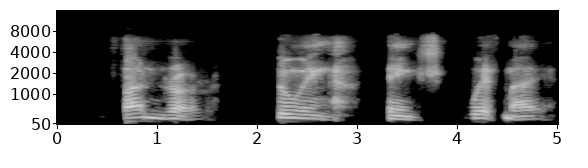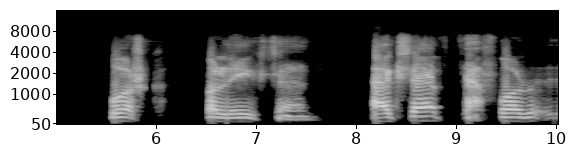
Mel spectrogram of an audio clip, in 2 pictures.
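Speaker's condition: ALS, bulbar onset, later regular ALS; slurred or slowed speech

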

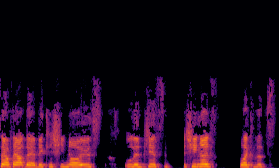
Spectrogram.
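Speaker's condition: Ataxic cerebral palsy; ambulant wheelchair user

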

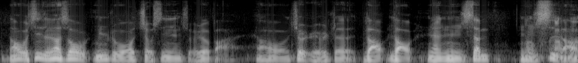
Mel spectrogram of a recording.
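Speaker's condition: Tongue cancer, stage 4 tongue cancer and parotid cancer; daily pronunciation practice after recovery

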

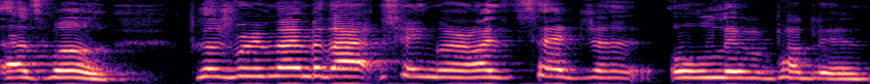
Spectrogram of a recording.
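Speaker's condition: Huntington's disease; past tominersen gene silencing trial

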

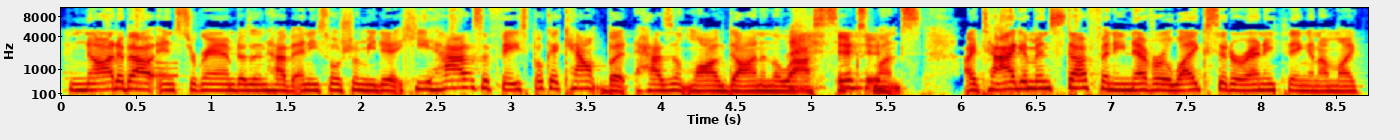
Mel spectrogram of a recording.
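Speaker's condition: No condition

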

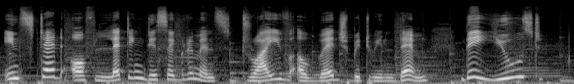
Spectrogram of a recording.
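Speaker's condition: No condition

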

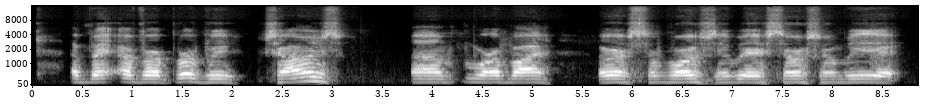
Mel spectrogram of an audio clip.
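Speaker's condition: ALS; stem cell therapy in Korea

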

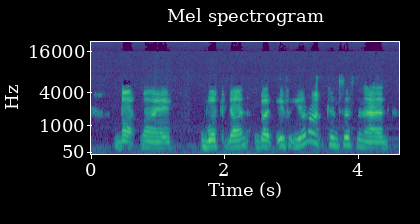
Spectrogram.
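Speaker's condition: Cerebral palsy; from birth, lack of oxygen at traumatic birth, affects both sides of body, had surgeries; more severe than a character who can walk and talk, needs full help dressing; writes by voice dictation with Siri, dragon naturally speaking needs repeated training

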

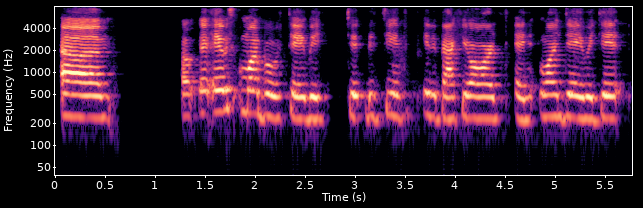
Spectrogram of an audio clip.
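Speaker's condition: Down syndrome; adult with Down syndrome

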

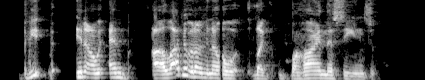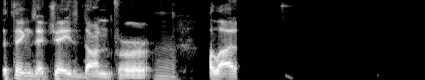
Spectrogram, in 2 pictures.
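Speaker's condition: Stutter; persistent stutter, present by college years at NYU, seeing a therapist around start of stand-up; host says communication declined, cannot communicate the same way; two jokes in first 5-minute set, no stutter in second set; blocks

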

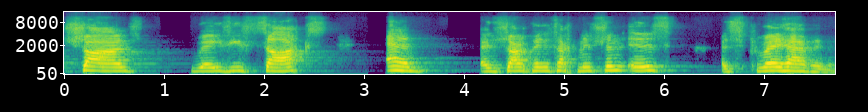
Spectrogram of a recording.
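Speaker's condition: Down syndrome; extra chromosome 21

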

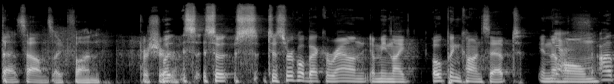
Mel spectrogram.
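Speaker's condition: No condition

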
